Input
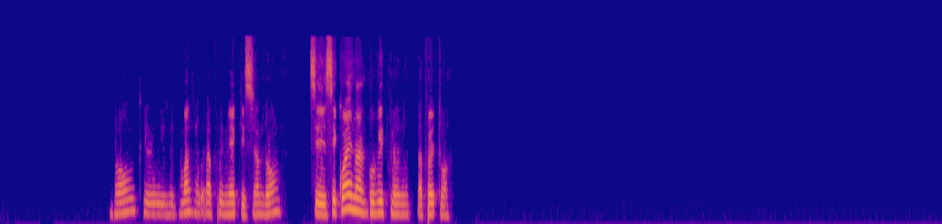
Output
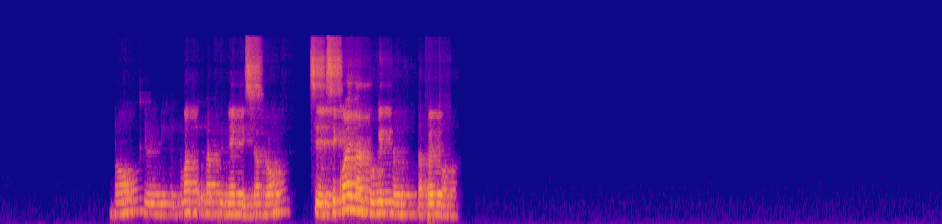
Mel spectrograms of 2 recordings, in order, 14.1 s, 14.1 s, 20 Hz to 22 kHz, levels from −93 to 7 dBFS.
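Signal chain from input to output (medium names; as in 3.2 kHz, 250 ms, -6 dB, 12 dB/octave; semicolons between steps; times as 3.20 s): gated-style reverb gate 170 ms flat, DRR 1.5 dB; trim +4.5 dB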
